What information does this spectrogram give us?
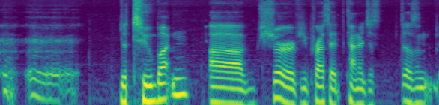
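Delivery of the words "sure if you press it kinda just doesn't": ordinary talk, nothing marked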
